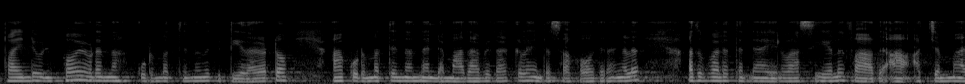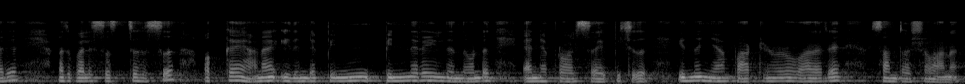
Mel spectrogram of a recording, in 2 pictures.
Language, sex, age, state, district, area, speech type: Malayalam, female, 60+, Kerala, Kollam, rural, spontaneous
